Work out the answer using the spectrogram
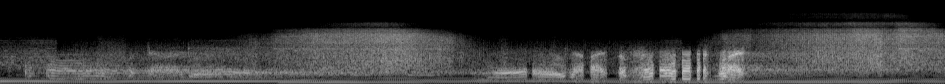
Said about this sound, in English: His speaker crackled with a strange noise. I froze. It was whale-like, but different. A long, resonating noise.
